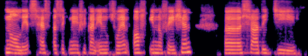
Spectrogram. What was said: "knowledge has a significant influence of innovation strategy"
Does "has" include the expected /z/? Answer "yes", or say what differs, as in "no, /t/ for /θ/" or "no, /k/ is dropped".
no, /s/ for /z/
